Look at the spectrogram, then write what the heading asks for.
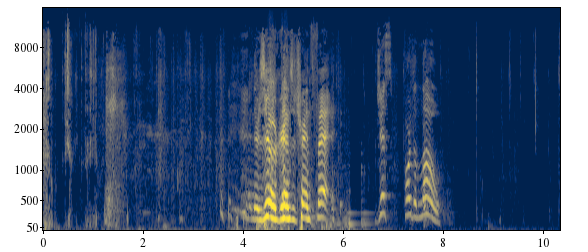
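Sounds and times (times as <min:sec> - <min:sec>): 
crispy chips being bitten and chewed: 0:00.0 - 0:03.7, 0:06.7 - 0:10.3
speech: 0:04.0 - 0:06.0, 0:06.7 - 0:08.0.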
